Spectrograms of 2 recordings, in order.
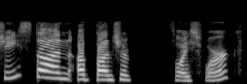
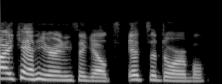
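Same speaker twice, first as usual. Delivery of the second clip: normal talking voice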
